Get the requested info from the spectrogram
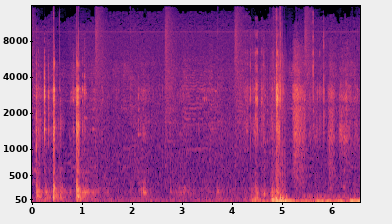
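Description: A few sharp knocks in the small boat during the first second, then from about four seconds in a loud low rumble of handling or wind on the microphone while a hooked fish is fought close to the boat.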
